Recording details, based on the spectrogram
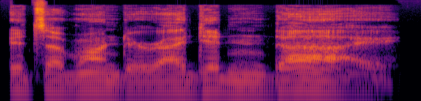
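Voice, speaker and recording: A man doing a grim, weary gentleman tramp. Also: low-pitched, measured pace, dry recording, studio quality, voice pushed down. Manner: grim, subdued, clipped. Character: weary, bitter gentleman tramp, low-voiced.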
